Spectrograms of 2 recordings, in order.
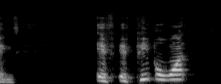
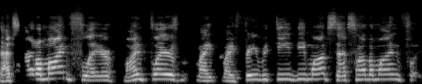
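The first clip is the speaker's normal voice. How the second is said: high, insistent fan objection; retold geeky outrage; indignant protest; 6 semitones higher than usual. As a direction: protest higher, as an affronted monster purist. Acting out his protest to wife.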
